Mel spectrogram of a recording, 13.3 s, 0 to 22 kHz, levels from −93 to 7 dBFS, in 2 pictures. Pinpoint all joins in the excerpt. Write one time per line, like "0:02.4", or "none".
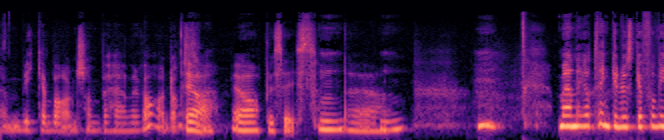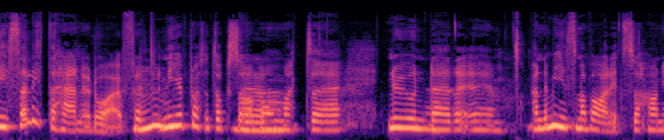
none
